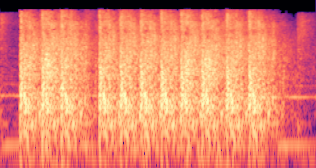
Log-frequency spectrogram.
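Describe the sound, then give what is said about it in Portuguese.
A sustained burst of rapid automatic machine-gun fire from a rider on the back of a motorcycle unloading into an armored car, loud, with sharp shots repeating in a fast, steady rhythm for about two seconds before cutting off. “Uma pessoa guiando a moto e outra com a metralhadora atrás, descarregando no carro.”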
